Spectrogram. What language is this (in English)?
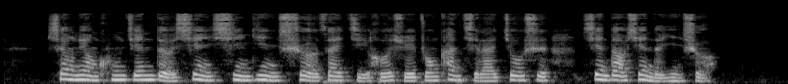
Chinese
